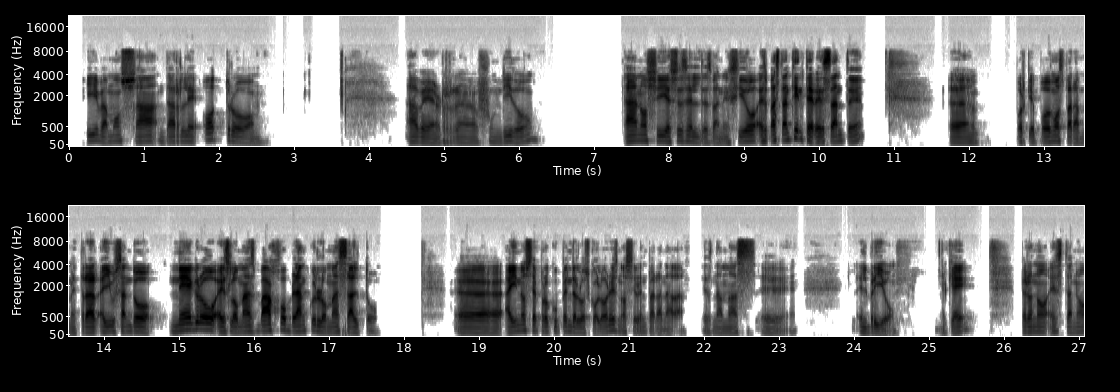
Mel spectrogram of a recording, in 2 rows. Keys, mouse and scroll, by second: 6.9-10.1 middle drag.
